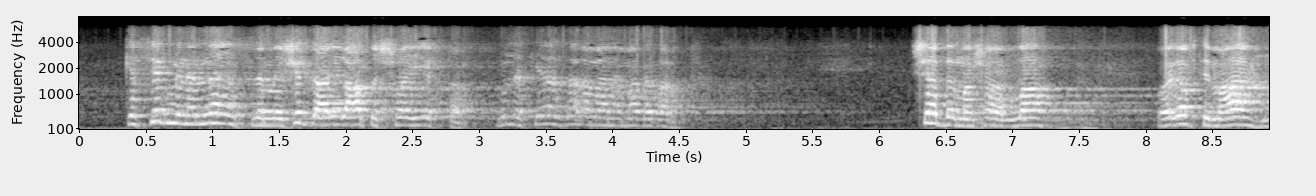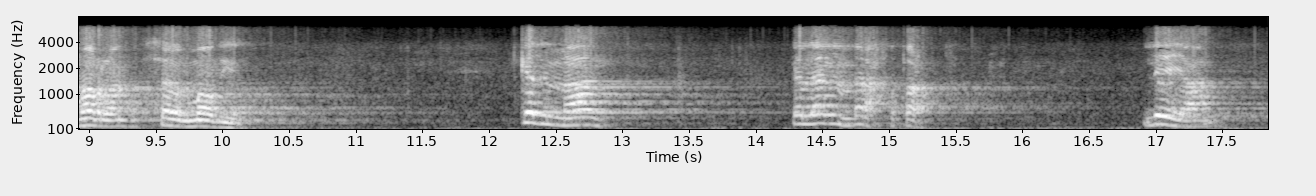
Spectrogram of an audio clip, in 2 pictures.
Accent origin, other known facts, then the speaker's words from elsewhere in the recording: Egypt; عندنا في مصر يقول لك صام وفطر على بصرة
